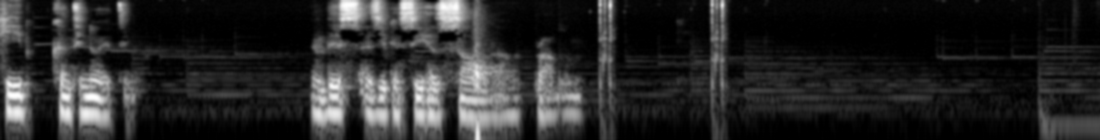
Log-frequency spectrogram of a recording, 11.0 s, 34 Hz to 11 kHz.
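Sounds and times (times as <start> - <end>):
faint background music: 0.0 - 11.0
sharp double clicks: 5.9 - 6.2, 7.1 - 7.3.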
